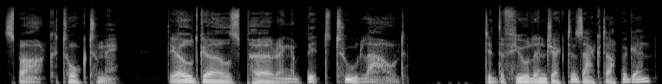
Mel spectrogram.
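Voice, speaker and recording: Gruff veteran captain, low chesty rumble with some rasp, swinging intonation, played by a man. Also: expressive, unhurried, darkish tone, no room sound, clean studio sound, heavily acted. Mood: relaxed. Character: gruff grizzled bearded male starship captain.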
